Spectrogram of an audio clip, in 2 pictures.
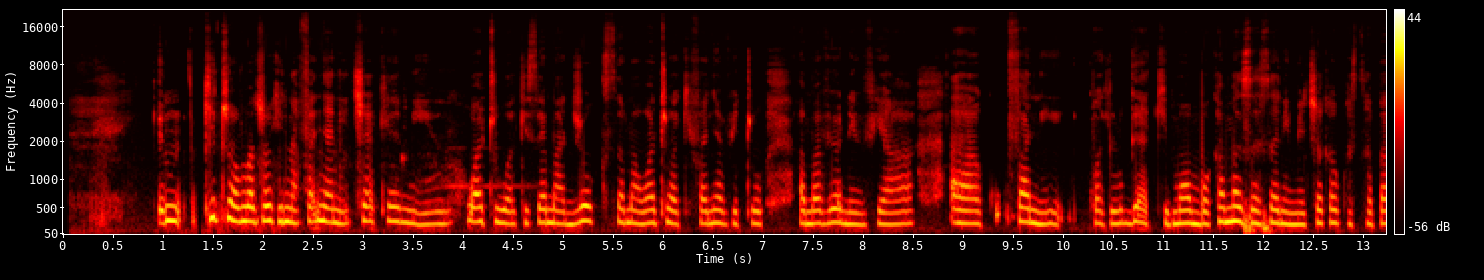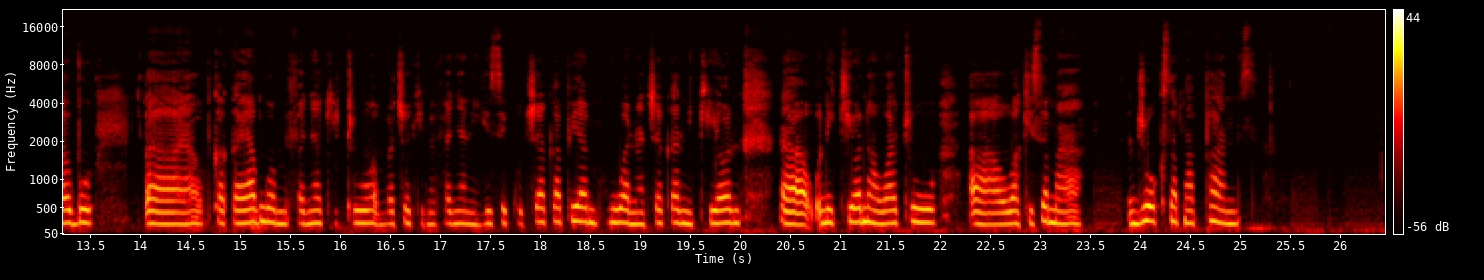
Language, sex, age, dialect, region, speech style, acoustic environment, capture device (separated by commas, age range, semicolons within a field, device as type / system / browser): Swahili, female, 25-34, Kenya - Nairobi Sheng-influenced, Kenya, relaxed, nature; people talking, mobile / Linux / Chrome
